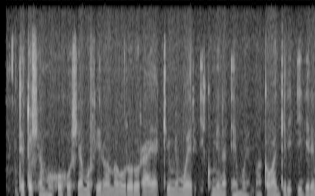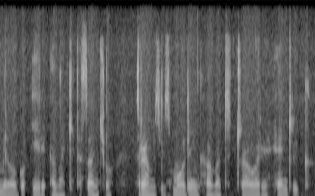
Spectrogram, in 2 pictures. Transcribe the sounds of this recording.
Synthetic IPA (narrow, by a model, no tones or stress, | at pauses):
detoʃiamuhuhuʃiamufiɾawamaβuɾuɾuɾajakumemweɾiikuminaemwemakawaɡiɾiiɡeɾemiɾoːɡoeɾeʔaβaki̥tasaɲt͡ʃo | ɾamzismodenhaβattɾaoɾehendɾik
